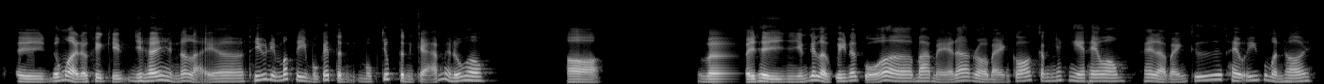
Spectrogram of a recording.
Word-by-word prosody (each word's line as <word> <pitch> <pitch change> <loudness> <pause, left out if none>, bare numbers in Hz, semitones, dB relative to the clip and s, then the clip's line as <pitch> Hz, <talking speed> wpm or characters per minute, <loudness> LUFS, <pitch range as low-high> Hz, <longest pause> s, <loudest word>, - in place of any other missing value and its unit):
Thì 130 -2 0
đúng 165 +7 +1
rồi, 195 - +6
đôi 130 - +3
khi, 155 +2 0
kiểu, 135 -2 -3
như 160 +1 -2
thế 175 +3 +5
thì - - -2
nó 160 +5 -2
lại, - - -2
ơ, 140 +1 -1
thiếu 205 +4 0
đi 215 - 0
mất 235 +5 -1
đi 185 -3 +1
một 130 -4 -8
cái 215 - +2
tình - - -2
một 130 -3 -11
chút 245 +1 -1
tình - - +2
cảm - - -2
rồi, - - -2
đúng 155 +5 +3
hông? 185 -2 +2 0.8
Ờ. 120 -3 +2 1.0
V 130 - -7 0.4
vậy 130 - +5
thì 130 -4 +6
những 130 +1 -6
cái 200 - +4
lời - - +5
khuyên 155 0 0
đó 185 - +1
của, - - +2
ơ, 160 -5 +3
ba 155 0 0
mẹ 115 -4 -5
đó 180 +1 0
rồi 145 -7 -1
bạn 110 +4 -5
có 170 +5 0
cân 170 -4 -7
nhắc 195 +2 -8
nghe 155 -4 -1
theo 155 0 0
hông? 155 0 -1
Hay 160 -1 -2
là 125 -5 +1
bạn 120 +4 -6
cứ 200 +7 -1
theo 170 -3 +2
ý 195 +2 -3
của 215 - -5
mình 135 - -3
thôi? 145 +4 -1
155 Hz, 260 wpm, -22 LUFS, 135-180 Hz, 1.0 s, rồi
